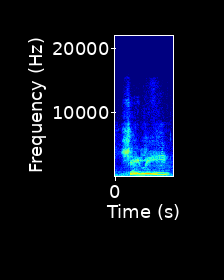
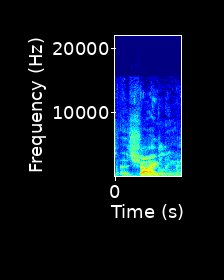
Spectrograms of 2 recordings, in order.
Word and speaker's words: Shaylee: Yes, it's Shiley. No, Shaylee. It's Shaylee? She said, you need to teach him how to say my name, Darlene. Shaylee. Shaylee? You don't want Shiley? Why don't you spell your name S-H-A-Y? Oh, step up. L-E-E. So that I can read it phonetically. Are you in Do Not Disturb?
